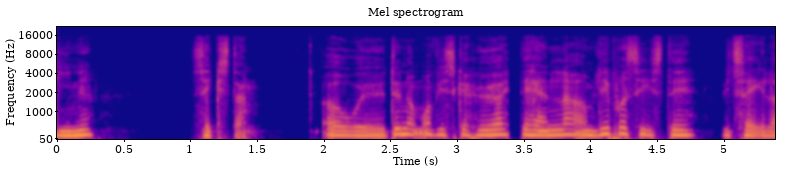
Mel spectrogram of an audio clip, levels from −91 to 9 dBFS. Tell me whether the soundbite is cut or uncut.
cut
